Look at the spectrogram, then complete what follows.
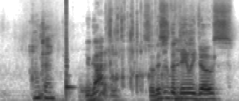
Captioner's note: cork popping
